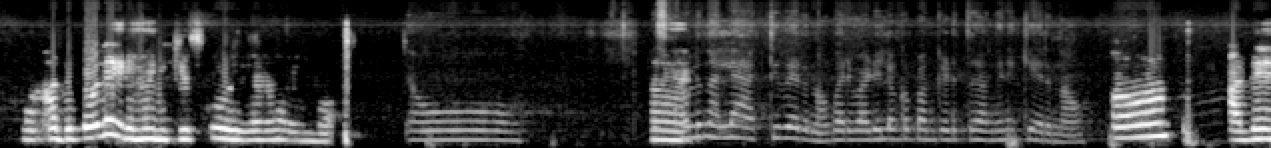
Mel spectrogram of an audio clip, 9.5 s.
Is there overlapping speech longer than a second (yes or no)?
no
